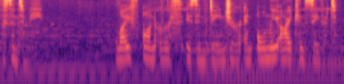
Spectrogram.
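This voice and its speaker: A woman's voice: mid-range voice, steady tone, measured pace, over music, natural voice. A woman playing a determined, guarded young hero in a video game, speaking in an earnest, terse, matter-of-fact way. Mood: grave, urgent. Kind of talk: video game cutscene acting.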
